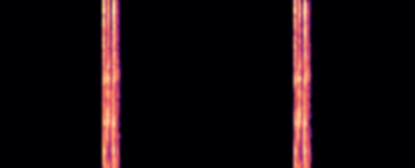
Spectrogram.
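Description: A click sounds as a finger taps a button.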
